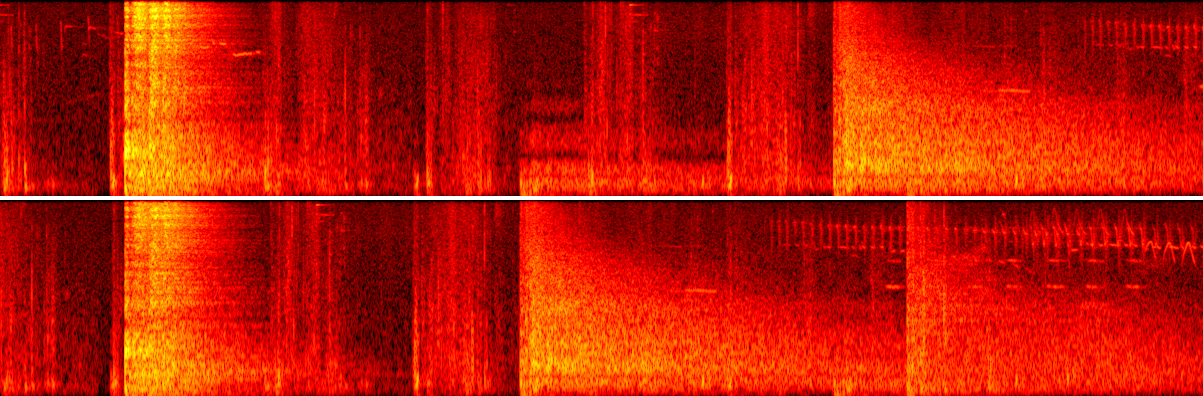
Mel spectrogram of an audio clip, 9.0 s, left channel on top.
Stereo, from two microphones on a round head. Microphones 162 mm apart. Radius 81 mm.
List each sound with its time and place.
0.9 s writing: 25° left (ahead or behind), 2 m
